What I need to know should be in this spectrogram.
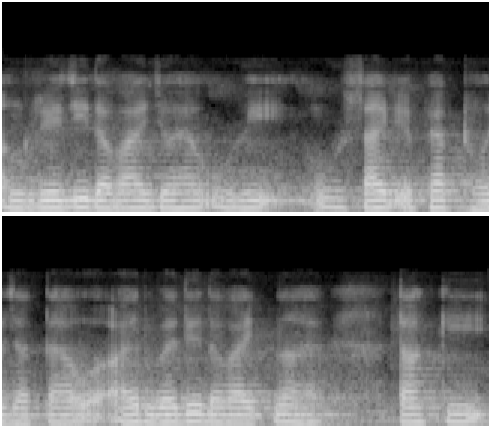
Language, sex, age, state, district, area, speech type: Hindi, male, 18-30, Bihar, Begusarai, rural, spontaneous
